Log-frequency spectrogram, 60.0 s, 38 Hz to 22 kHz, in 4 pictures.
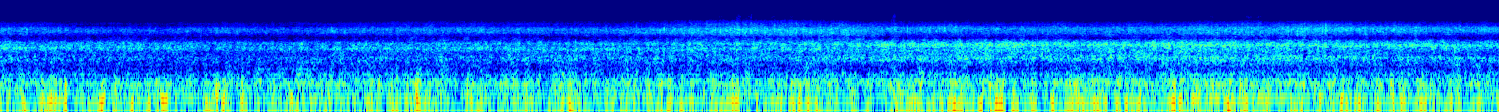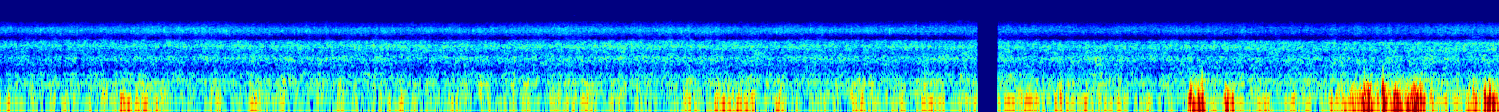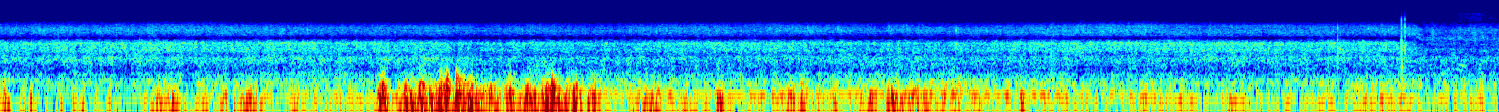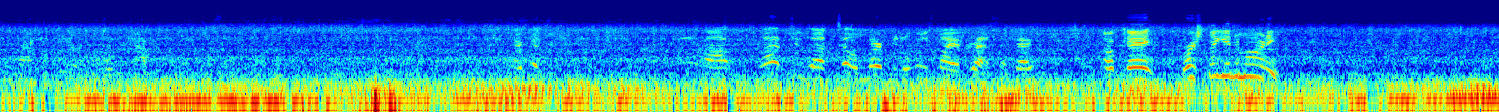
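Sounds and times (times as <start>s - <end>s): outdoor background hiss: 0.0s - 59.9s
wind buffeting microphone: 21.8s - 59.9s.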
